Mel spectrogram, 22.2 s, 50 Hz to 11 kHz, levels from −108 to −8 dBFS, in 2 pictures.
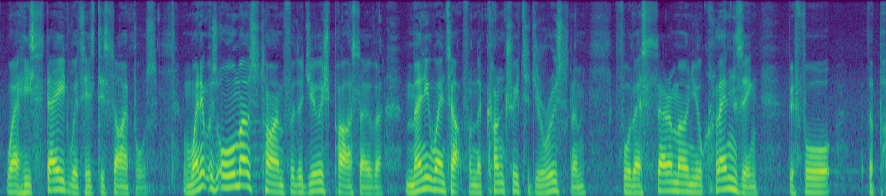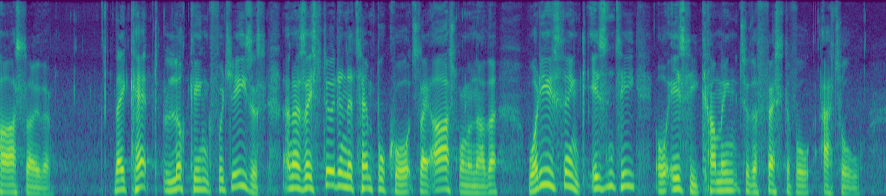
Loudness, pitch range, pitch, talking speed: -26 LUFS, 115-175 Hz, 140 Hz, 170 wpm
